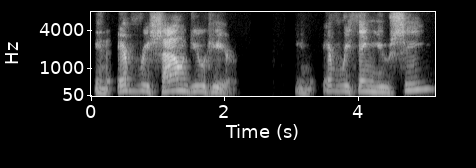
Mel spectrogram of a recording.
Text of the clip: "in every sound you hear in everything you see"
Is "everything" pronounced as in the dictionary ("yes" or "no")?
yes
